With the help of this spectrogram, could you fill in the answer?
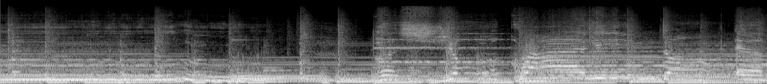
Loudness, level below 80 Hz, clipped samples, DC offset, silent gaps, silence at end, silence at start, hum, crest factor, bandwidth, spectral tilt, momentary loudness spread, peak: -8 LUFS; -30 dBFS; 0.9%; under 0.1%; none; 0 s; 0 s; none; 8 dB; 13 kHz; -8 dB/octave; 5 LU; 0 dBFS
